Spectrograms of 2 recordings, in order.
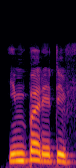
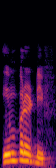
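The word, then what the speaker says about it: imperative: এর পরের word ইম্পারেটিভ, IM IMPERA TIVE টিভ, ইম্পারেটিভ ইম্পারেটিভ। এখানে PE PE এর উচ্চারণ কিন্তু পাই, যে PE যে আছে PE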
